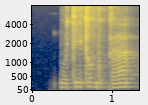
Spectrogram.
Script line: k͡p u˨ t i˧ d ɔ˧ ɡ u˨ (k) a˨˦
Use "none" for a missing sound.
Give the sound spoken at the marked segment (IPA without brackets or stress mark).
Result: k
